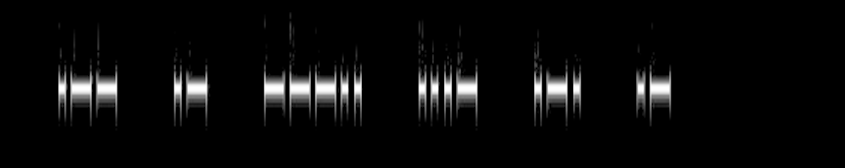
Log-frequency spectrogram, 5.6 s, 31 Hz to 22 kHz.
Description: Morse code, heard as a keyed tone, about 28 wpm, spaced as for 16 wpm, 700 Hz. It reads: WA8VRA
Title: USA Call Signs - 6 Characters - 3x Character Spacing - 28wpm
